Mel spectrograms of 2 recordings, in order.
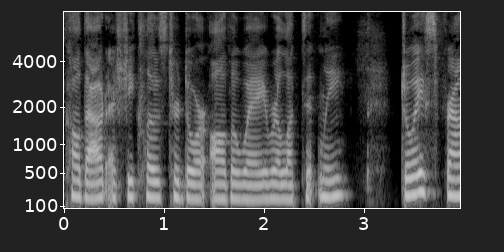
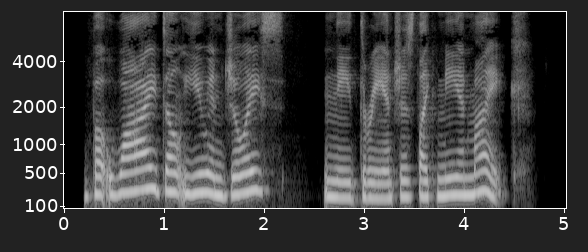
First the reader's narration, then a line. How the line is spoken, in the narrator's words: He groaned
